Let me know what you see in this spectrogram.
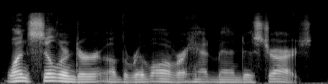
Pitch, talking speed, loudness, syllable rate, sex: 125 Hz, 145 wpm, -19 LUFS, 4.9 syllables/s, male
